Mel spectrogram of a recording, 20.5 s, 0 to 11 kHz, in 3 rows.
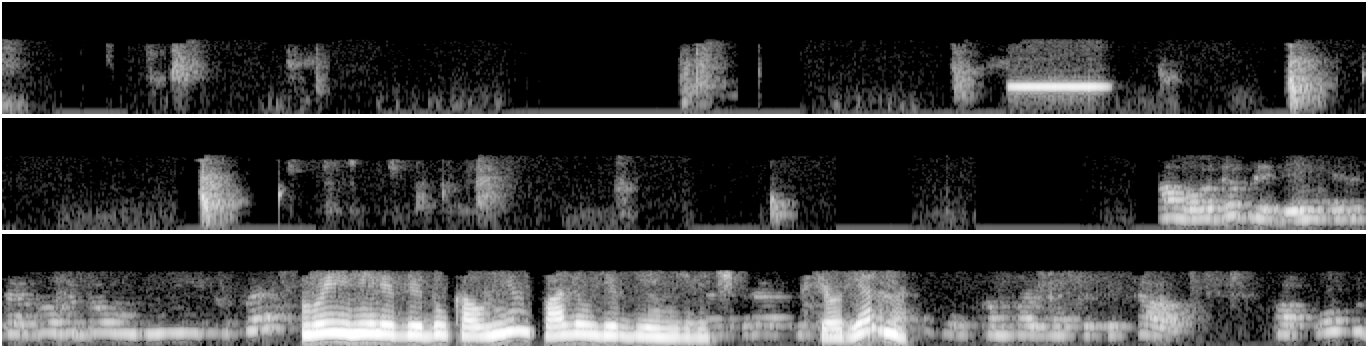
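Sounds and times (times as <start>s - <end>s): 
automated telephone system beep tone: 5.0s - 5.6s
speech: 12.7s - 20.4s.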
